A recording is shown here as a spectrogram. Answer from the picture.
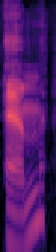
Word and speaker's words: em: to another relative unit the M and generally this is pronounced M the name M doesn't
